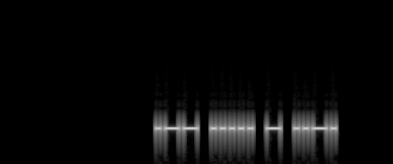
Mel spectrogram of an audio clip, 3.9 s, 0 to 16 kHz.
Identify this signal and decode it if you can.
Morse code, heard as a keyed tone, about 26 wpm, 700 Hz. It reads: W5TF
